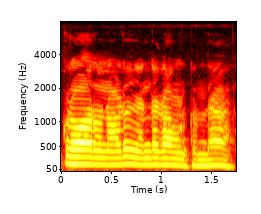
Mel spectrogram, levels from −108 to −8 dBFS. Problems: constant background noise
